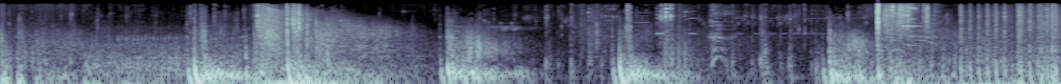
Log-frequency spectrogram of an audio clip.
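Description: In Call of Duty Cold War, an enemy turret fires amid battlefield noise: bursts of booming gunfire and blasts come in several clusters, loud and close, mixed with scattered crackles and clatter.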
